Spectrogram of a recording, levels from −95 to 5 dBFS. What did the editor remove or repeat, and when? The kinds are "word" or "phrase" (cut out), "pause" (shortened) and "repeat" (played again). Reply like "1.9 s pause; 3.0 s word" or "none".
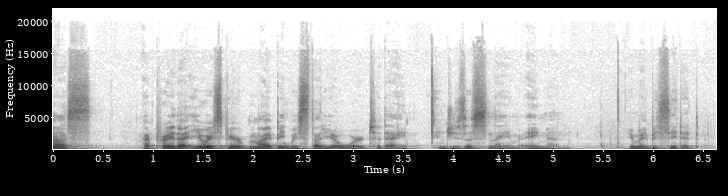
2.3 s phrase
